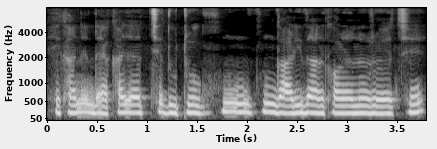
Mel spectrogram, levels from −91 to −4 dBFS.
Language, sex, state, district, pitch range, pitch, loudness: Bengali, female, West Bengal, Jhargram, 195-215 Hz, 205 Hz, -18 LUFS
